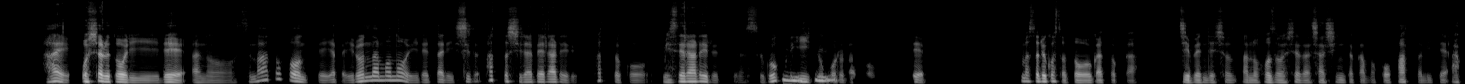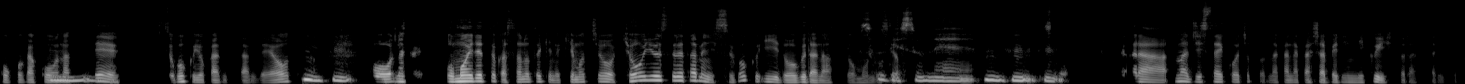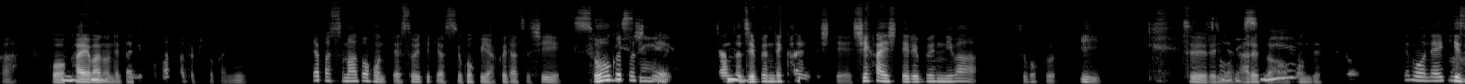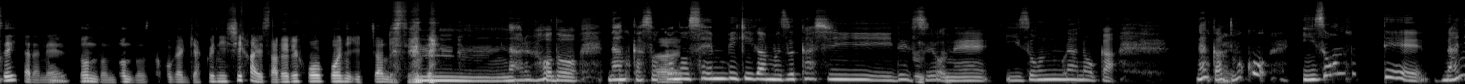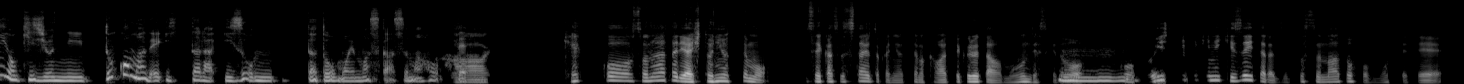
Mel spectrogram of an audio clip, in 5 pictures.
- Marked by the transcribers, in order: laughing while speaking: "行っちゃうんですよね"
- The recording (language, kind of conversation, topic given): Japanese, podcast, スマホ依存を感じたらどうしますか？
